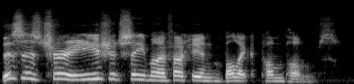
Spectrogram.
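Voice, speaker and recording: A man's voice: sits high, expressive, a little slow, creaky, fairly bright tone, dry recording. A man co-hosting a comedy podcast, chatting casually in a blunt, crude manner. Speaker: podcast co-host.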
